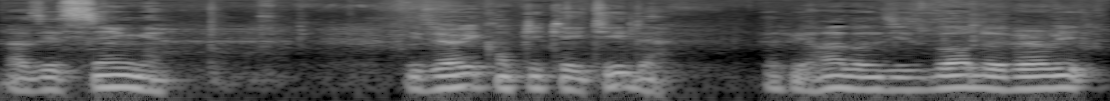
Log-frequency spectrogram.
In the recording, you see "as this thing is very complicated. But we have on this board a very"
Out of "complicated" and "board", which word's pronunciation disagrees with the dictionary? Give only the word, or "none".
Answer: none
